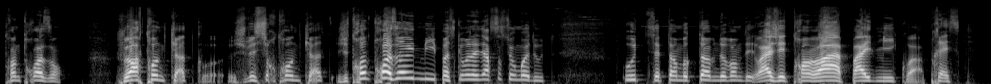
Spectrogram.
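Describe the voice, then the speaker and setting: A man in his thirties from France chats through a live gaming stream, his voice pitched high and bouncing up and down. He talks in slangy, joking asides to his viewers. The sound is close and dry, with no room around it. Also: animated, a little fast, fairly bright tone, no echo. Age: 30s. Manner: slangy, joking banter with chat. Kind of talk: casual gaming stream chat.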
